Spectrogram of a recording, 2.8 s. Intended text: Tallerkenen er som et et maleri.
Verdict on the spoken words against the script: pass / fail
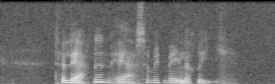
fail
